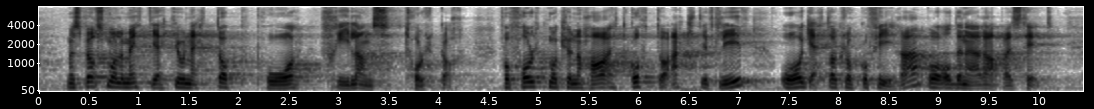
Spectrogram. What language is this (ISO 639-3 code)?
nor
